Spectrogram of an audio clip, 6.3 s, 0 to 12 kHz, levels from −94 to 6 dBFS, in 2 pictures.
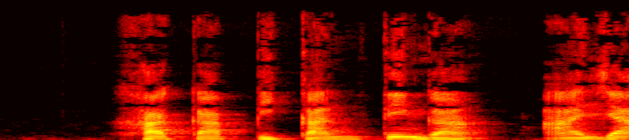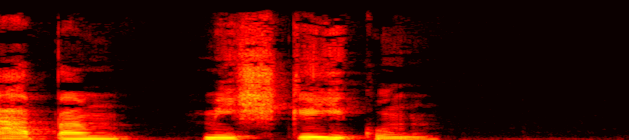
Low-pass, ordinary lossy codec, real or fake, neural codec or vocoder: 10.8 kHz; MP3, 96 kbps; real; none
